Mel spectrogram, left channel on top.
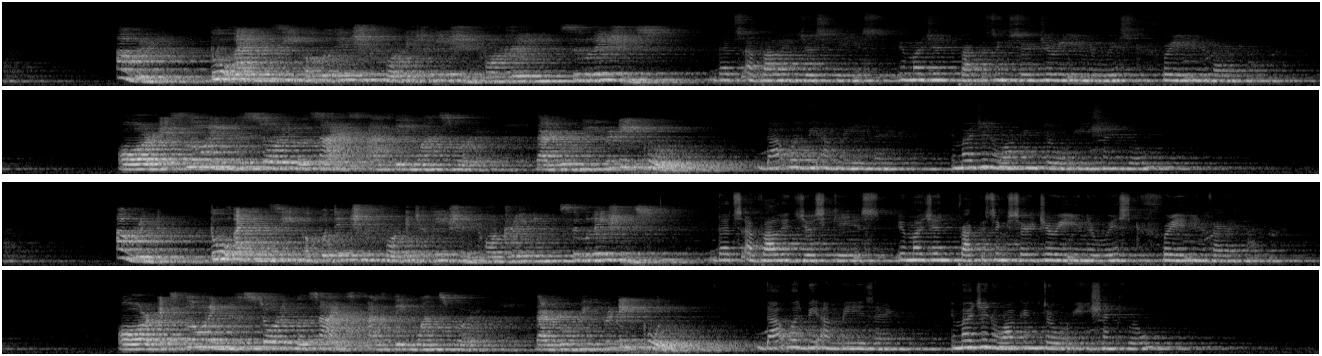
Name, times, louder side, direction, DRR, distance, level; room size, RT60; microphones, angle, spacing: voice 1, 1.1-1.5 2.0-6.5 14.3-18.0 18.5-19.9, equal, 45° right, -7 dB, 2.7 m, -22 dB
voice 2, 7.1-12.7 20.7-22.2 22.7-24.7, right 1 dB, 85° right, 5 dB, 0.9 m, -25 dB
10.0 x 10.0 x 4.5 m, 2.3 s
head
